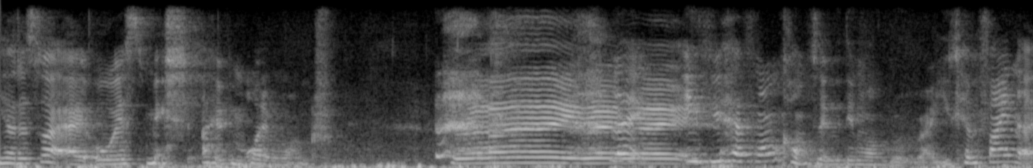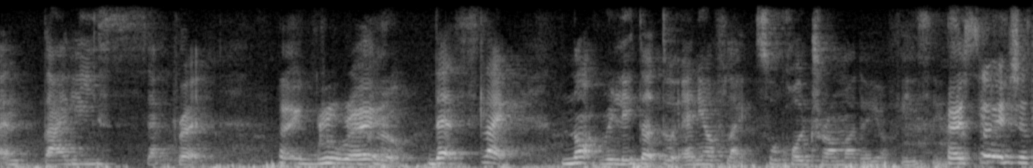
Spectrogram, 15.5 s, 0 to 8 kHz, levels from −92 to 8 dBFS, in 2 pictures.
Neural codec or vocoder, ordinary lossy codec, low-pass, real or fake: none; none; none; real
